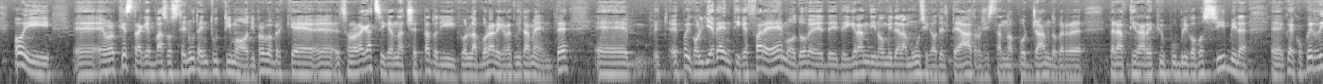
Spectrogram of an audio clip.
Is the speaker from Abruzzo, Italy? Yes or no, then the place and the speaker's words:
yes; Teramo, Abruzzo, Italy; a Roma, che non è la mia città perché sono teramano, di Teramo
